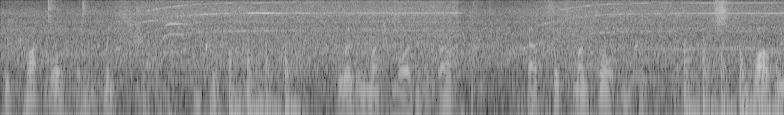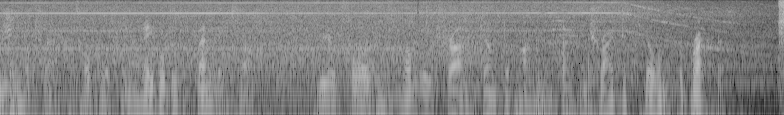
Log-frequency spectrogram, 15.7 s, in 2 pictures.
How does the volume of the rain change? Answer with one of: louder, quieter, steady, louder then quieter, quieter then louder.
steady.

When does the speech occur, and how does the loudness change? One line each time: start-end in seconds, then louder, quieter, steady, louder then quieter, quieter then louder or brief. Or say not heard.
0.0-2.7 brief
3.4-15.3 steady.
